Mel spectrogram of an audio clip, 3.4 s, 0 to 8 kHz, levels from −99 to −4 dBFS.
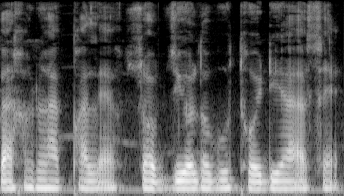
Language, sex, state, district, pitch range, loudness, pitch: Assamese, male, Assam, Sonitpur, 115-125 Hz, -16 LUFS, 120 Hz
